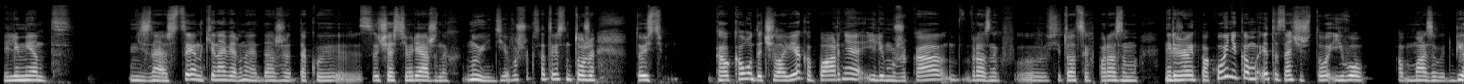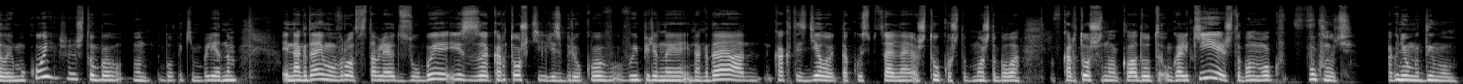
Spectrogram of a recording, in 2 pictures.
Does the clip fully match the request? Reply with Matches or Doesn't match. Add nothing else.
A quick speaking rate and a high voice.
Doesn't match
